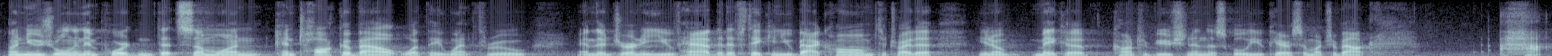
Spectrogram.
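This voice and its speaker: A man moderating a panel discussion in a conversational way, often restarting his sentences. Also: fairly low pitch. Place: conference hall. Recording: reverberant hall.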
